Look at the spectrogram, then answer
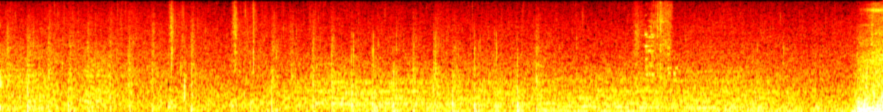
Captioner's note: footsteps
